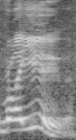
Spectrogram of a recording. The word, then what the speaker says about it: Ryu: you can't pronounce Ryu yeah no it's it's pronounced rayu like I I've been playing this since like 1991 like so rayu and Ken that's it rayu and Ken rayu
